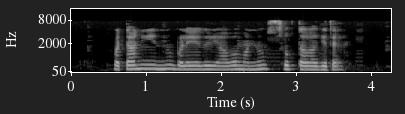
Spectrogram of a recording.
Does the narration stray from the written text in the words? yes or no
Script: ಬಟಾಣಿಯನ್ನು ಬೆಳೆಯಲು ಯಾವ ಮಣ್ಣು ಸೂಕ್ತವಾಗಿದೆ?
no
